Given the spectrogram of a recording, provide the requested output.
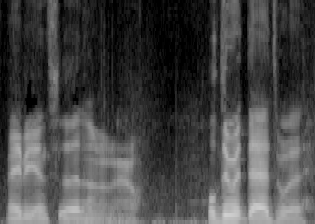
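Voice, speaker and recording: A man's voice: on the low side, expressive, measured pace. A man talking casually and teasingly as he explains the work he is doing on location. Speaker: sound engineer and host. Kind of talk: casual chat while working. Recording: clear background noise, on-location audio.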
